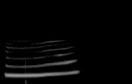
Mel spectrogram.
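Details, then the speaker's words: Male cat meowing very quietly in his sleep, which the owner says is how he snores: a single soft, drawn-out meow with a slight upward glide; sleep vocalization. "Church is meowing very quietly in his sleep. Oh, is he? He's like..."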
